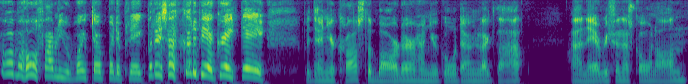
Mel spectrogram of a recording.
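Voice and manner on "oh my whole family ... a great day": very high, loud, cheerful Irish accent. Describing how Republic of Ireland accents sound, a cheerful Republic of Ireland accent. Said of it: "if you're in the Republic of Ireland, everything you say is really happy".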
